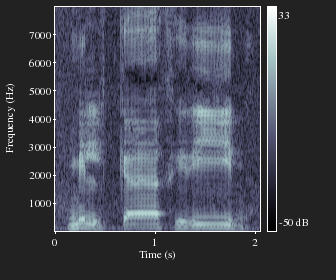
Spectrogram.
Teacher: کاف کے اوپر کھڑی زبر ہے، ایک الف کی مقدار کے برابر کھینچ کر پڑھیں گے. ری یا مدہ ہے، اور وقف کی صورت میں نون ساکن پڑھا جائے گا.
